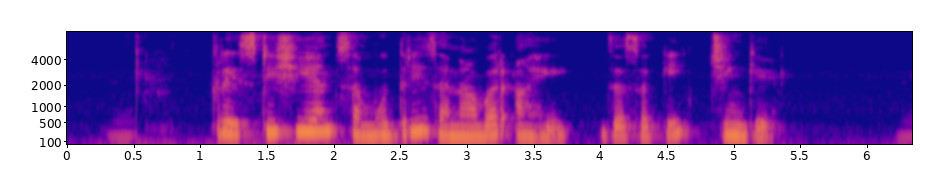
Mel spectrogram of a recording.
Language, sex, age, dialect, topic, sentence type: Marathi, female, 31-35, Northern Konkan, agriculture, statement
